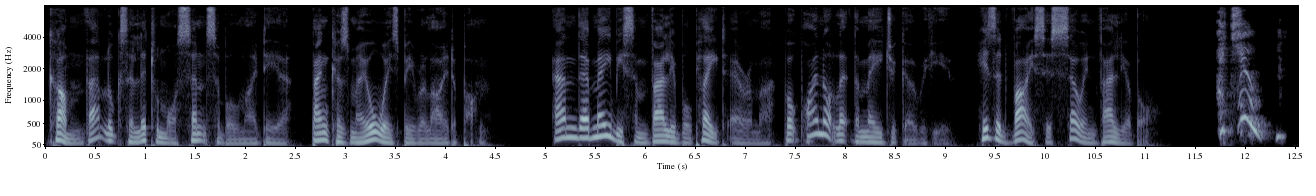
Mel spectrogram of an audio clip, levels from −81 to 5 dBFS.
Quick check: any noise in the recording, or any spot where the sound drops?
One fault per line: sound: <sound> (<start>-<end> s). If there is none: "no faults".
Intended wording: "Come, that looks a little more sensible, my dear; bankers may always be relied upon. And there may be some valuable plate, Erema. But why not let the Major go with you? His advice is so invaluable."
sound: sneeze (11.7-12.4 s)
